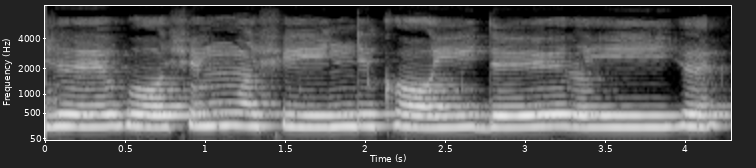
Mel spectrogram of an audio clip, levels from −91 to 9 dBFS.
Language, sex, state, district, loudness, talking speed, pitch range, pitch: Hindi, male, Madhya Pradesh, Umaria, -11 LUFS, 100 wpm, 225-240 Hz, 230 Hz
